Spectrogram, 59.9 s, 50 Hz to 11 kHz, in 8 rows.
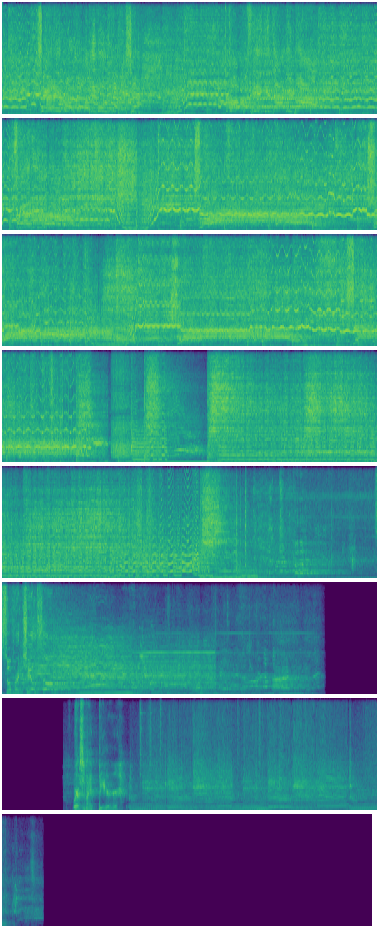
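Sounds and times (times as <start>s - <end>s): electric guitar bending notes: 0.0s - 42.4s, 47.5s - 52.8s
live rock band: 0.0s - 42.9s, 47.5s - 53.3s
drums: 0.0s - 44.0s, 47.5s - 53.0s
vocalist yelling into microphone: 0.6s - 2.9s, 4.4s - 9.6s, 11.2s - 22.7s
electric guitar with vibrato: 47.5s - 52.8s.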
